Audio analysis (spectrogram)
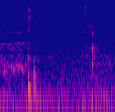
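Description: Two faint, close mouse clicks come about a second apart during quiet computer work in a circuit design program, with low room hiss and no talking.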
